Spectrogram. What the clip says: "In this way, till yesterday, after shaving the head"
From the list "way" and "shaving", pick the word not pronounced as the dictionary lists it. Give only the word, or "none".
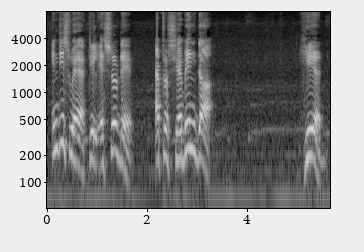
shaving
